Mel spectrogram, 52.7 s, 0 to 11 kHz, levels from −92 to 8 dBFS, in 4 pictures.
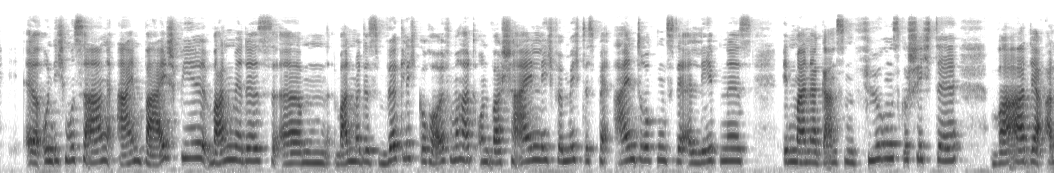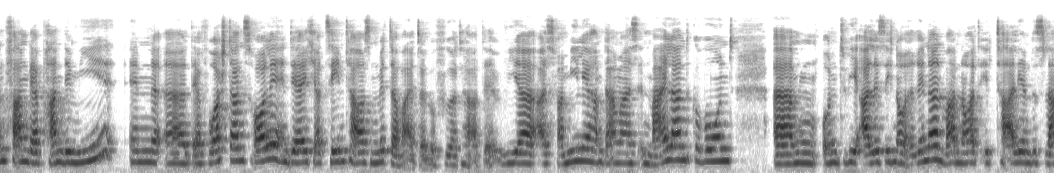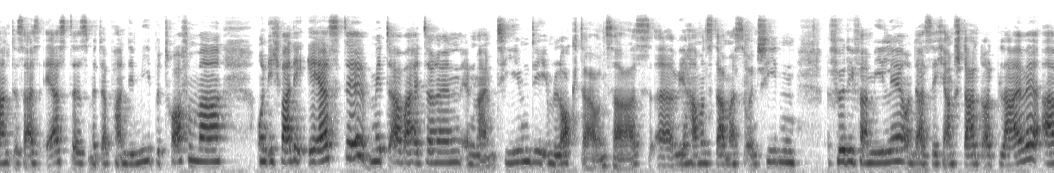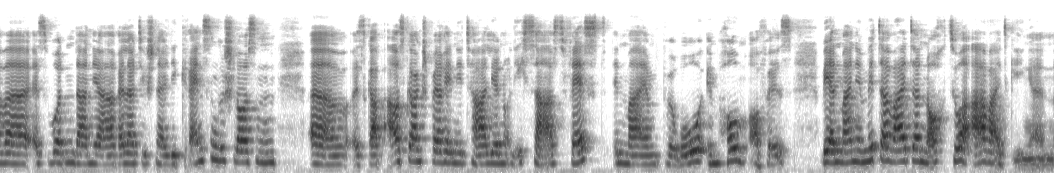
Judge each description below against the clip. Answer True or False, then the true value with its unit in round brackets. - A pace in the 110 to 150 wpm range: True (145 wpm)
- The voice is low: False (210 Hz)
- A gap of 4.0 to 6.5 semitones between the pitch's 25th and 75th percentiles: False (3.6 semitones)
